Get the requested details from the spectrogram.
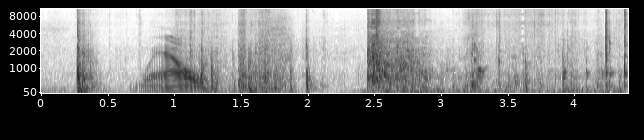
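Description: Rubbish rustles and crinkles as a hand sorts through a bin.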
